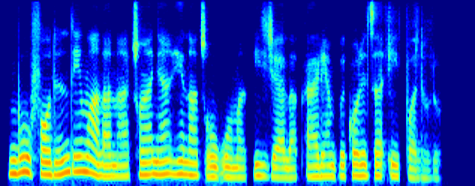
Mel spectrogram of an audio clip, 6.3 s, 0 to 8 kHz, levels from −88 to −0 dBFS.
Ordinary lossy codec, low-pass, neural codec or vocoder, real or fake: none; none; codec, 16 kHz, about 1 kbps, DyCAST, with the encoder's durations; fake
